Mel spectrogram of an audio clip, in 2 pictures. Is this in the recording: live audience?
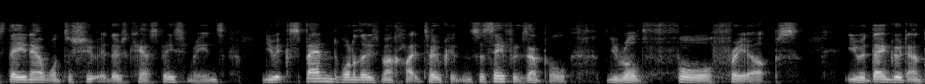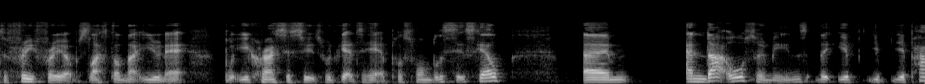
no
